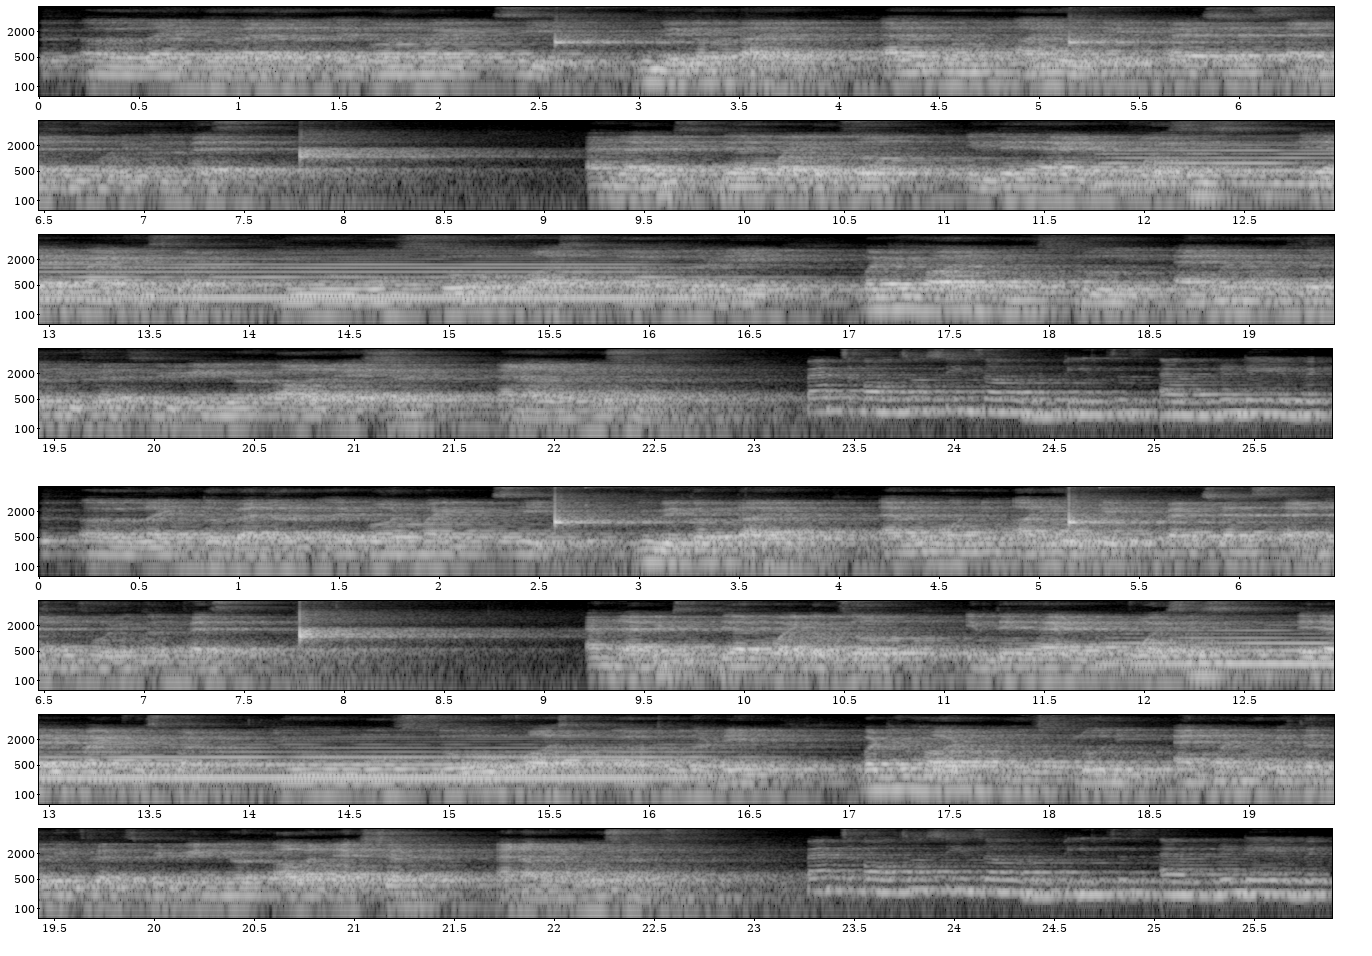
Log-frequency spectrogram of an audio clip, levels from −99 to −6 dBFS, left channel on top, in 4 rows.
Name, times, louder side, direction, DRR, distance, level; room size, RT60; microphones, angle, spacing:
voice 1, 0.2-2.6 3.0-3.9 4.2-7.4 9.2-10.8 11.1-12.4 12.8-13.8 14.1-16.6 17.0-21.3 21.7-22.5, equal, 45° right, -4 dB, 1.3 m, -32 dB
Raindrop / Drip, 2.6-3.9 5.1-6.5 7.7-9.1, right 6 dB, 65° right, 0.4 m, -39 dB
Brass instrument, 11.7-16.1, right 2 dB, 60° left, 0.7 m, -34 dB
voice 2, 23.3-25.8, equal, 5° left, -1 dB, 0.8 m, -38 dB
8.7 x 5.8 x 5.2 m, 2.6 s
head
